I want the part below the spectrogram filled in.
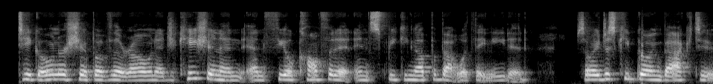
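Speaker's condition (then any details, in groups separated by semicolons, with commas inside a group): No condition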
